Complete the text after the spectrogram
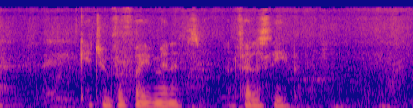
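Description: A man speaks softly, close by.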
